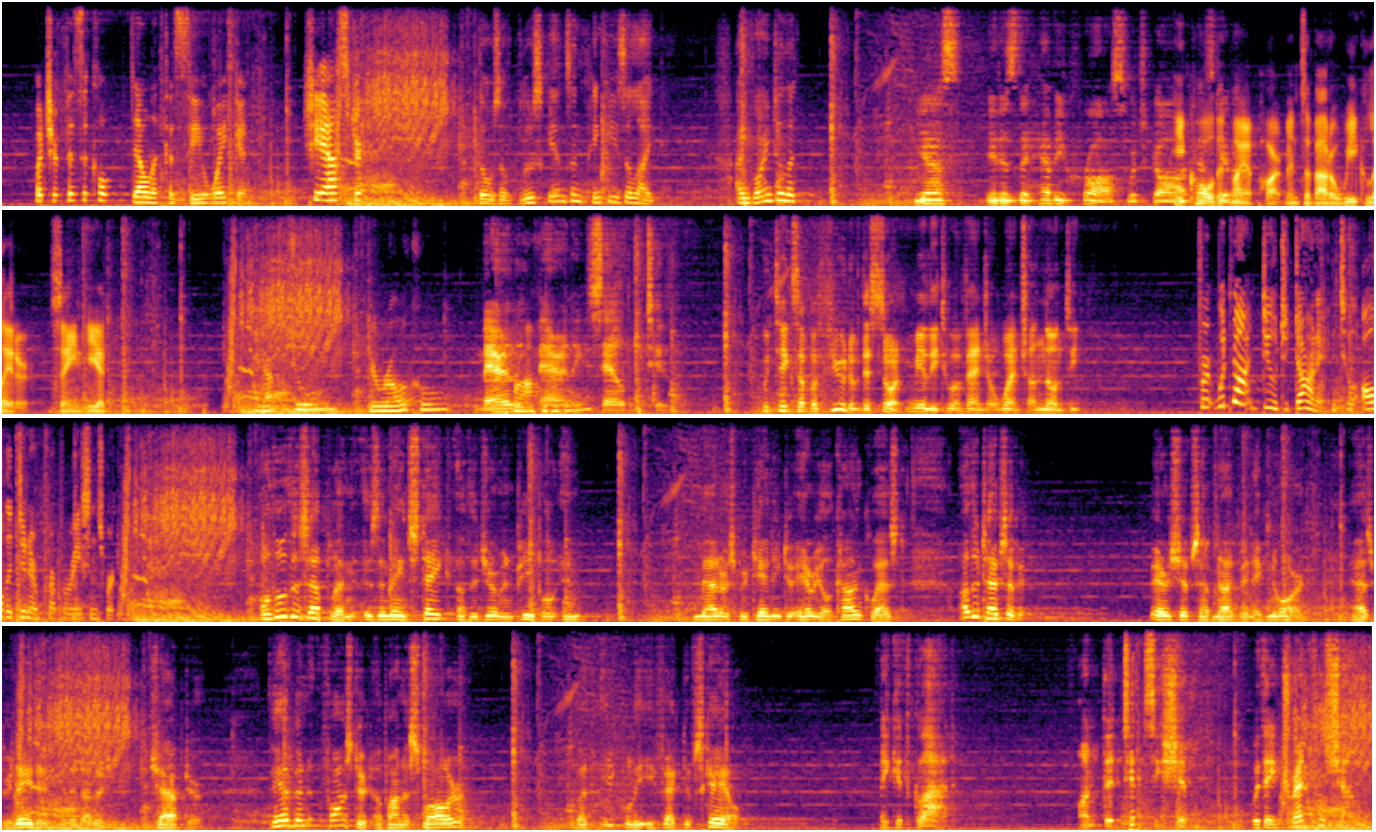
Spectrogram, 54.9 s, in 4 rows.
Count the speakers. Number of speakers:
9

